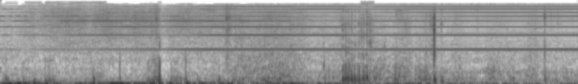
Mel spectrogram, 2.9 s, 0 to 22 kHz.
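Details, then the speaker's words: Power supply for dimmed 5050 warm white LED strips: thin steady high whine around two kilohertz, a few kilohertz by ear, under bumping and handling noise; coil whine from the supply. "anyway that's it's about a few kilohertz whining noise I think but anyhow that's the circuitry for this thing"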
